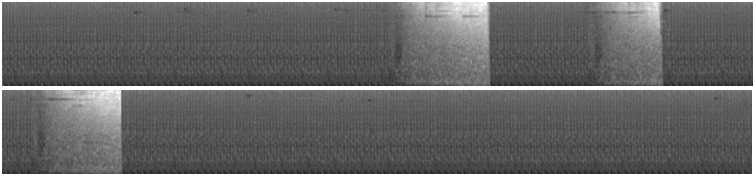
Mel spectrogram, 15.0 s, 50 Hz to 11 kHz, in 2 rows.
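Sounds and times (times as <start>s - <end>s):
machine gun firing bursts: 0.0s - 15.0s.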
